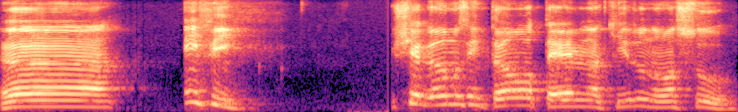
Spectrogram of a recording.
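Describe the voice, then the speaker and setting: A man speaking at a very slow pace. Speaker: law professor. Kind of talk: online lecture.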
